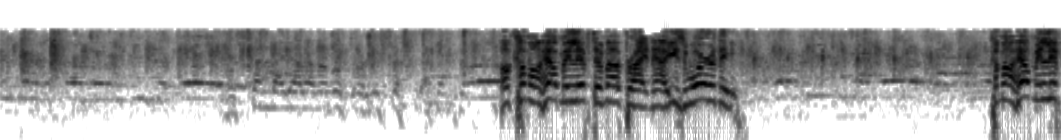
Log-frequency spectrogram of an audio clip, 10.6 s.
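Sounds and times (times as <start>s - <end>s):
audience clapping: 0.0s - 10.6s
speech: 2.6s - 7.6s, 10.0s - 10.6s.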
